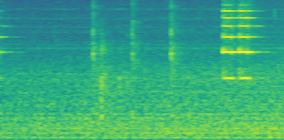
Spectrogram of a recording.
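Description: Escali handheld infrared thermometer beeping: one short electronic beep right at the start, then a quick double beep near the end as it shows its surface reading.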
